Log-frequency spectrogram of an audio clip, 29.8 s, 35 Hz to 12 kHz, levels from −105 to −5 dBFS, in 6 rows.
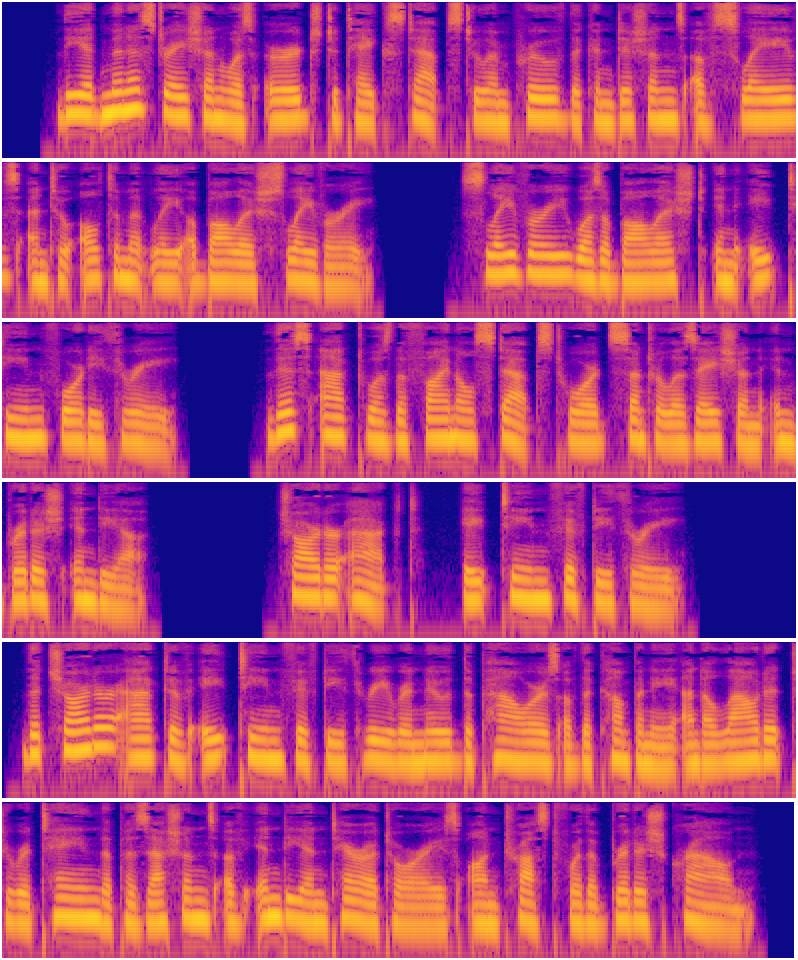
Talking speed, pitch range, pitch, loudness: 130 wpm, 130-155 Hz, 140 Hz, -24 LUFS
